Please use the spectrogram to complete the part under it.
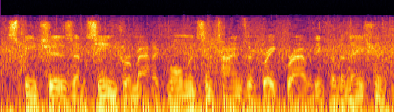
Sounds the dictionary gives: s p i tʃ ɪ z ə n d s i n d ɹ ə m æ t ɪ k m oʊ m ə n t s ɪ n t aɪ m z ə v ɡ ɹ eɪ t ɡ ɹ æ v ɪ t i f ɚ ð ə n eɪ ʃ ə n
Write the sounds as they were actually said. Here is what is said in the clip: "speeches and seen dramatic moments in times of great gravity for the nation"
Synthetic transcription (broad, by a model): s p i tʃ ɪ z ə n s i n d ɹ ə m æ t ɪ k m oʊ m ə n t s ɪ n t aɪ m z ə v ɡ ɹ eɪ t ɡ ɹ æ v ɪ t i f ɚ ð ə n eɪ ʃ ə n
